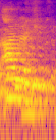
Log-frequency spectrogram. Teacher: when you say island, you don't pronounce the S. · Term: silent sounds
